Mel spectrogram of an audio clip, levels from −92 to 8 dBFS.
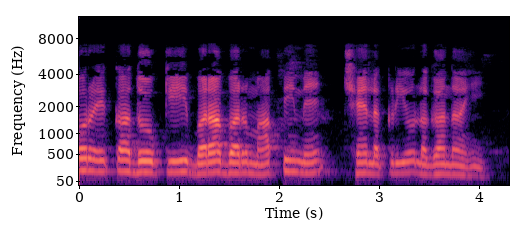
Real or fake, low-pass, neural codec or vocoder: real; 7.2 kHz; none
